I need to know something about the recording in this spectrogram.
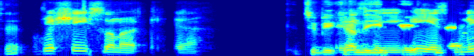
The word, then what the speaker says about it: Rishi Sunak: Is that how you pronounce it? Rishi Sunak, yeah.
